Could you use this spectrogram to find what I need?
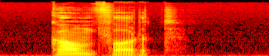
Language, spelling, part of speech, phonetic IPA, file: Polish, komfort, noun, [ˈkɔ̃w̃fɔrt], Pl-komfort.ogg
